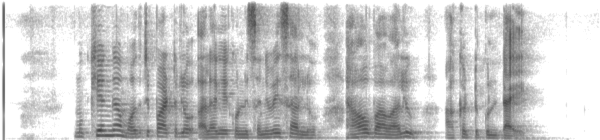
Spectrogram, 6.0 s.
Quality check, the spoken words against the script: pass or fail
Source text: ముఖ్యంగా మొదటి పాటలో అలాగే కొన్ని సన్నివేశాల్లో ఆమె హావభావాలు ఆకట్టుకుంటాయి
fail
